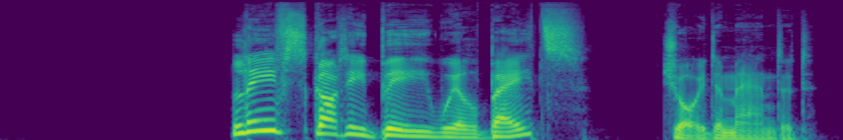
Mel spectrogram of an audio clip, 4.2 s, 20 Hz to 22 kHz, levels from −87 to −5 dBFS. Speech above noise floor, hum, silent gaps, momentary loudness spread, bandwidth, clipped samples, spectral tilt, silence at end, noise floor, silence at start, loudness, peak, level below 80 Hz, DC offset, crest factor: over 71 dB; none; none; 11 LU; over 20 kHz; under 0.1%; -4.5 dB/octave; 0.2 s; under -90 dBFS; 1.15 s; -20 LUFS; -6 dBFS; -40 dBFS; under 0.1%; 16 dB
